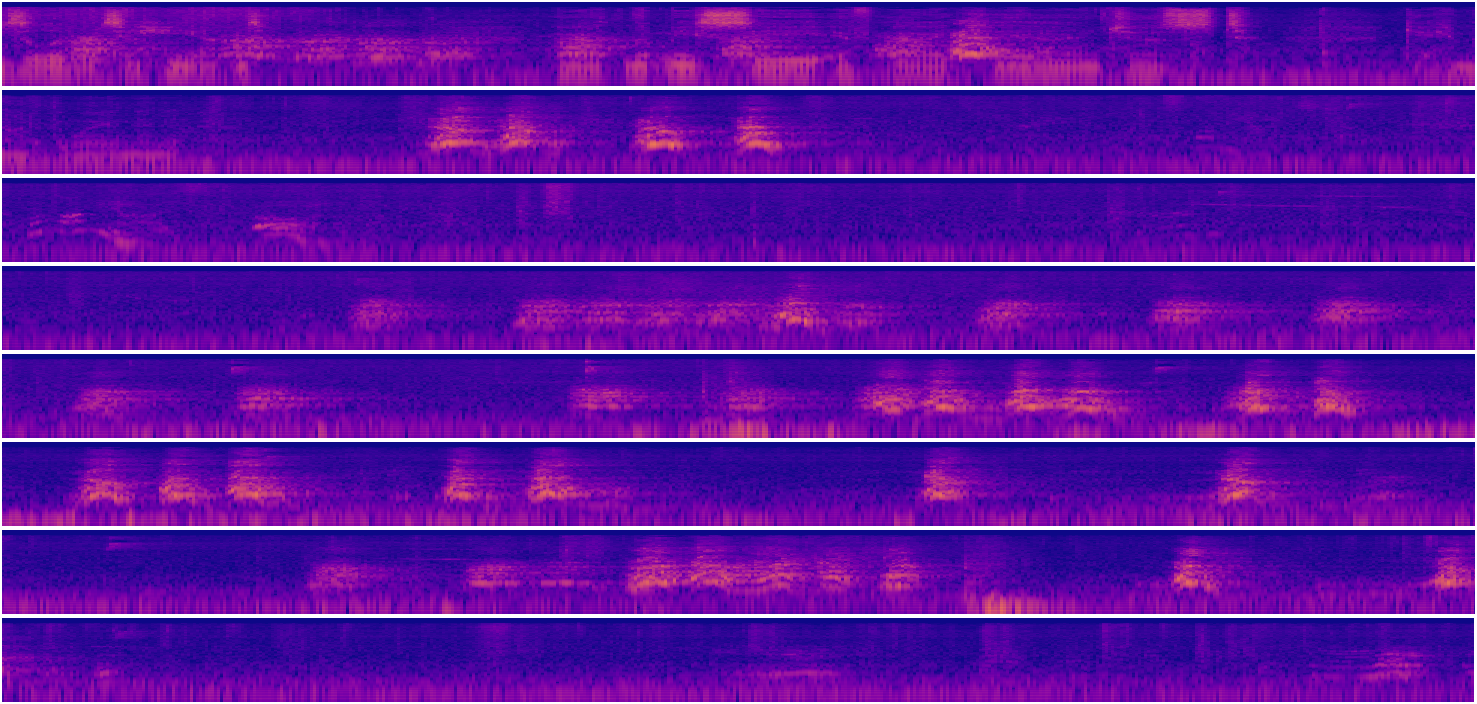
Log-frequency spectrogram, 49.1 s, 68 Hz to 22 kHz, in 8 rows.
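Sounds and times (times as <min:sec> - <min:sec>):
puppy barking and yipping: 0:07.9 - 0:09.5, 0:19.9 - 0:26.0, 0:26.8 - 0:30.3, 0:31.0 - 0:33.4, 0:34.5 - 0:34.8, 0:35.8 - 0:36.1, 0:38.1 - 0:40.8, 0:41.7 - 0:42.1, 0:42.7 - 0:43.5.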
